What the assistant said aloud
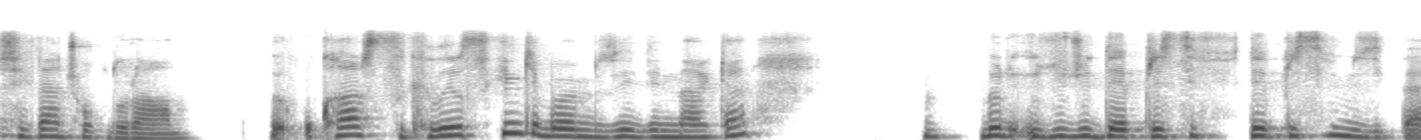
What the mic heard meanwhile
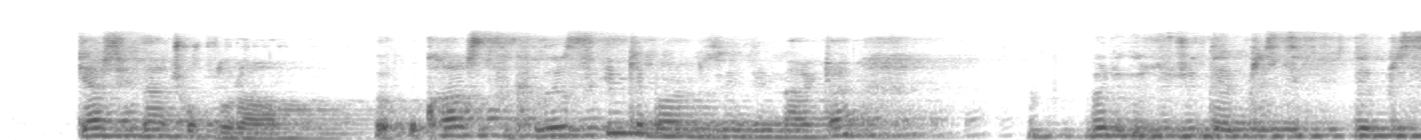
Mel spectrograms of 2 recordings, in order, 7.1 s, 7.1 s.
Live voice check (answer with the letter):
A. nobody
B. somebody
A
